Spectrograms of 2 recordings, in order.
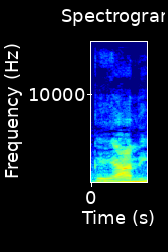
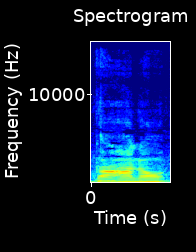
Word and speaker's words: Guyana: your facts right about Guyana. You know, you're pronouncing Guyana's Ghana. Like, you know what? Get it right.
